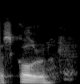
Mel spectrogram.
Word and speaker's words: skål: It's like pronouncing bowl, but just what's the best way? Take the B and just put SK in front of it. So skol.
